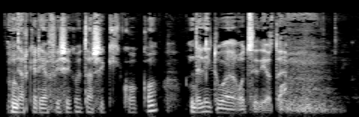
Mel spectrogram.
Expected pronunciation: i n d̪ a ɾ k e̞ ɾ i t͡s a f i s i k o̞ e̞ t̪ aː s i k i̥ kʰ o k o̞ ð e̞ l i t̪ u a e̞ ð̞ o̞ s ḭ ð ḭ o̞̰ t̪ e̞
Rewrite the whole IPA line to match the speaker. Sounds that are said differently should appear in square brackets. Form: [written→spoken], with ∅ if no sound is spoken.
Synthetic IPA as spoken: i n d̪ a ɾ k e̞ ɾ i [t͡s→∅] a f i s i k o̞ e̞ t̪ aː s i k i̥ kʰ o k o̞ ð e̞ l i t̪ u a e̞ [ð̞→ɣ̞] o̞ [s→t͡s] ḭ ð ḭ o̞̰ t̪ e̞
